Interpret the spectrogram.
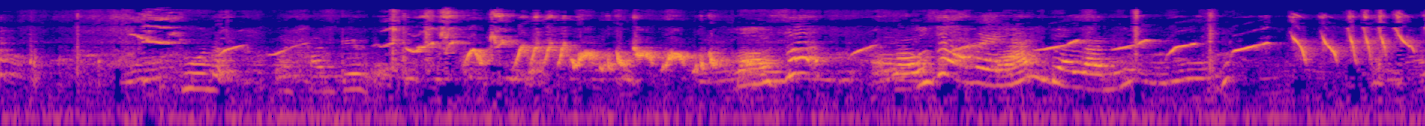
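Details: White-rumped shama singing in the style called 'sambaran listrik' ('electric strike'): a loud, rapid, varied run of whistled notes, sweeping slurs and warbled phrases tumbling over one another, with sharp upward flicks near the end.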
